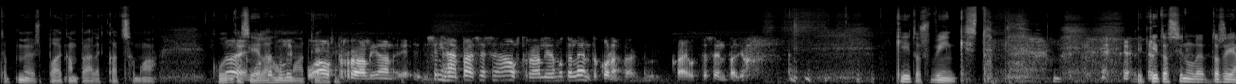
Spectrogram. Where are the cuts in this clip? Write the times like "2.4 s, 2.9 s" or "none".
none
